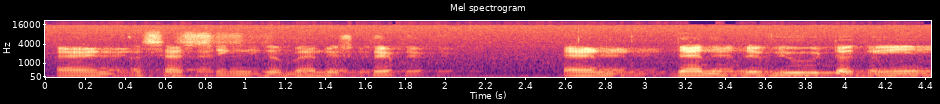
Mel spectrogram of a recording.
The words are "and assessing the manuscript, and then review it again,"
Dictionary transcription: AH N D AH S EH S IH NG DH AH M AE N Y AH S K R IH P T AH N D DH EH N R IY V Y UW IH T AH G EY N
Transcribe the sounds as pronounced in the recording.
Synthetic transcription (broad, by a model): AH N D AH S EH S IH NG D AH M AE N Y AH S K R IH P T AH N D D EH N R IY V Y UW IH T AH G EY N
